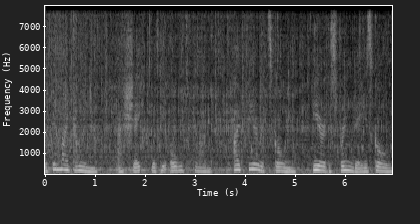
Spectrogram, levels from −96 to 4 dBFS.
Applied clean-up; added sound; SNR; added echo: none; Bathtub (filling or washing) / Water tap, faucet; 15 dB; none.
